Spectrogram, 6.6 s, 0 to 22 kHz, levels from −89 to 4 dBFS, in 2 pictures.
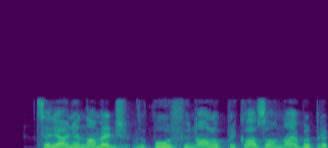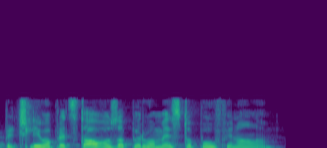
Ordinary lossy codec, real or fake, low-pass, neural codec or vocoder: MP3, 64 kbps; real; 7.2 kHz; none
